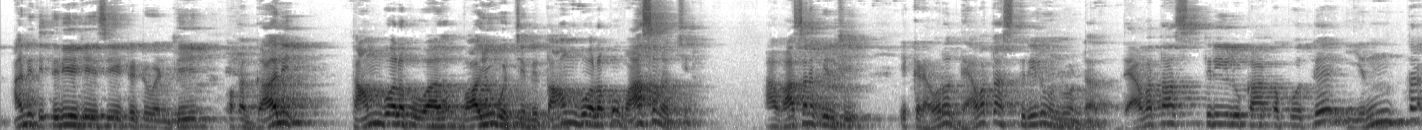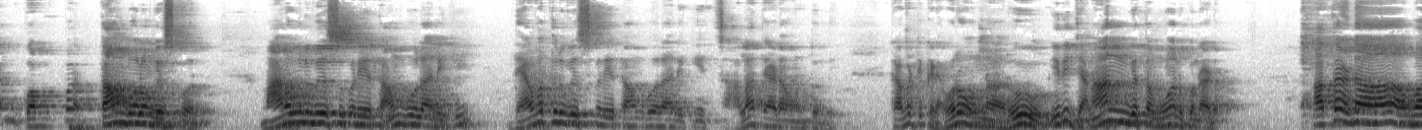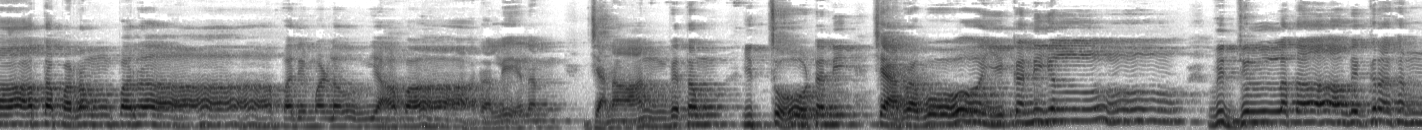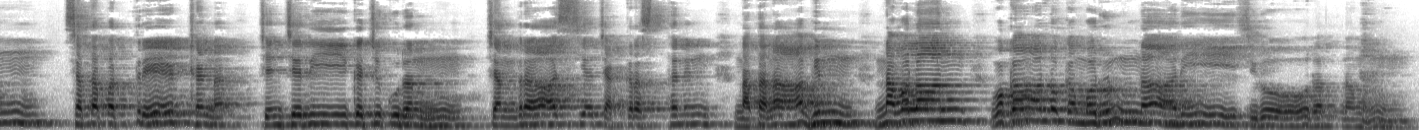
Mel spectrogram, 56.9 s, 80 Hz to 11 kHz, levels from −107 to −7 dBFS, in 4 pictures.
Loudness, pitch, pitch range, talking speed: -22 LUFS, 185 Hz, 155-210 Hz, 65 wpm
